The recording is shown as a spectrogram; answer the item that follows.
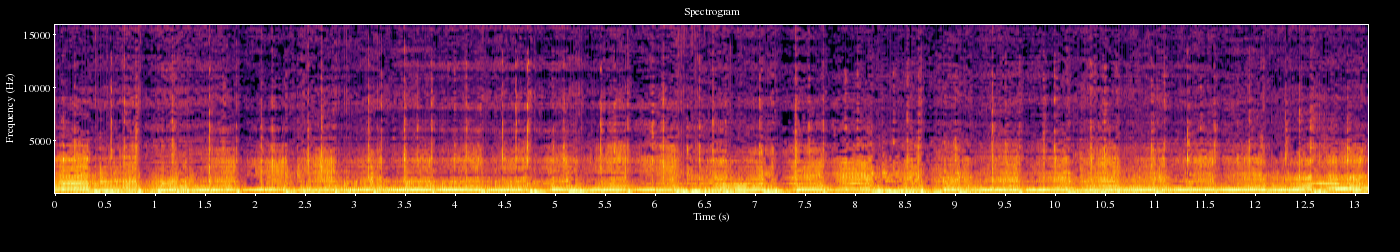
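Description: Music with long held notes playing at a steady level through the speakers of a Sharp GF-9696Z boombox.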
